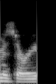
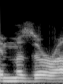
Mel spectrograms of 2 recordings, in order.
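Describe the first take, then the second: First: Said in the usual way. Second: "Missouri" ending in "uh" instead of "ee"; Southern Missouri pronunciation. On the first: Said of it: "they won't say Missouri". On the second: Shown as a demonstration. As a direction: say "Missouri" as Muh-zur-uh. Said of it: "They'll say Missouri".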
